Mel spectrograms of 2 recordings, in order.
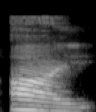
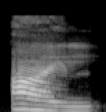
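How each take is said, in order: Both takes have the same delivery.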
